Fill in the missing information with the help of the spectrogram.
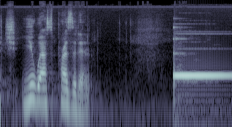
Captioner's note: bell dinging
